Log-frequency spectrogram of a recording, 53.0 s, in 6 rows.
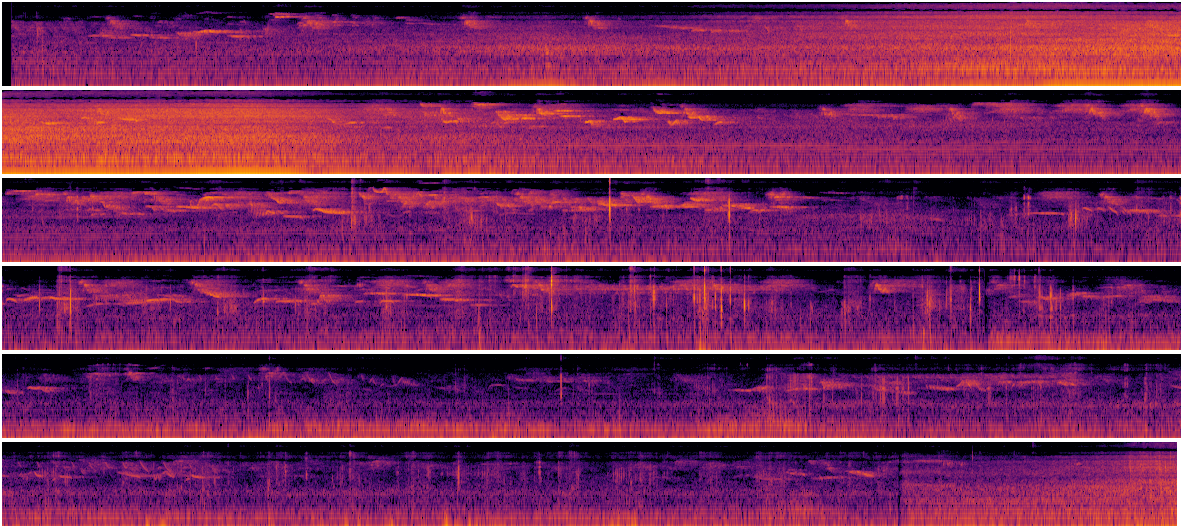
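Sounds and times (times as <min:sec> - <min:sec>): small birds chirping and singing: 0:00.0 - 0:10.1, 0:11.2 - 0:53.0
rushing noise with deep rumble: 0:31.4 - 0:53.0.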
